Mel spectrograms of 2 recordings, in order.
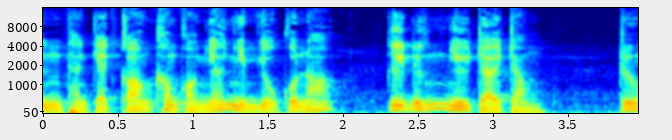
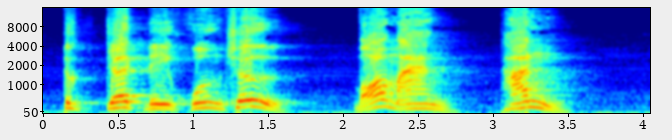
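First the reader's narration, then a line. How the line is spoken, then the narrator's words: Loud shout. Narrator (Vietnamese): Trương Phi bèn hét to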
